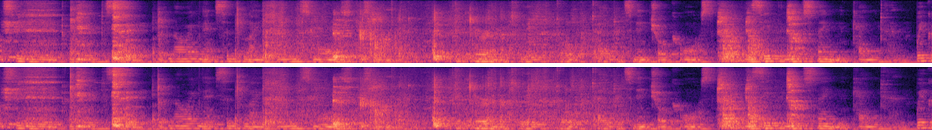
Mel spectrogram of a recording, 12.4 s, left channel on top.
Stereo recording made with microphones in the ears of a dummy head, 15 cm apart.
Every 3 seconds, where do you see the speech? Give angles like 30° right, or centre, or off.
40° left, 30° left, centre, 40° left.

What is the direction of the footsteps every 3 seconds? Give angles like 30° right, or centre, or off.
30° right, 20° left, 40° right, off.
